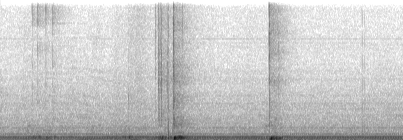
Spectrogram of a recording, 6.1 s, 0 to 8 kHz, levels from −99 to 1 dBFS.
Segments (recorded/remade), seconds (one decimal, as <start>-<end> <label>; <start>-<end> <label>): 0.0-0.7 recorded; 0.7-1.3 remade; 1.3-6.1 recorded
